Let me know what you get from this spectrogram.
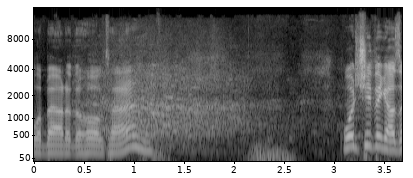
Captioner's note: audience laughing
